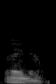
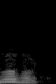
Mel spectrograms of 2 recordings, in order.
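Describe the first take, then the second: No difference in how they are said.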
